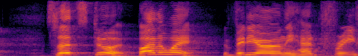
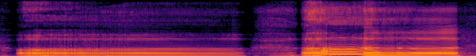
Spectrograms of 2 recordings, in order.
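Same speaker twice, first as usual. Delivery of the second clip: mock cry of despair; 7 semitones lower than usual. Real, not acted. Dismay at hate speech claim.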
